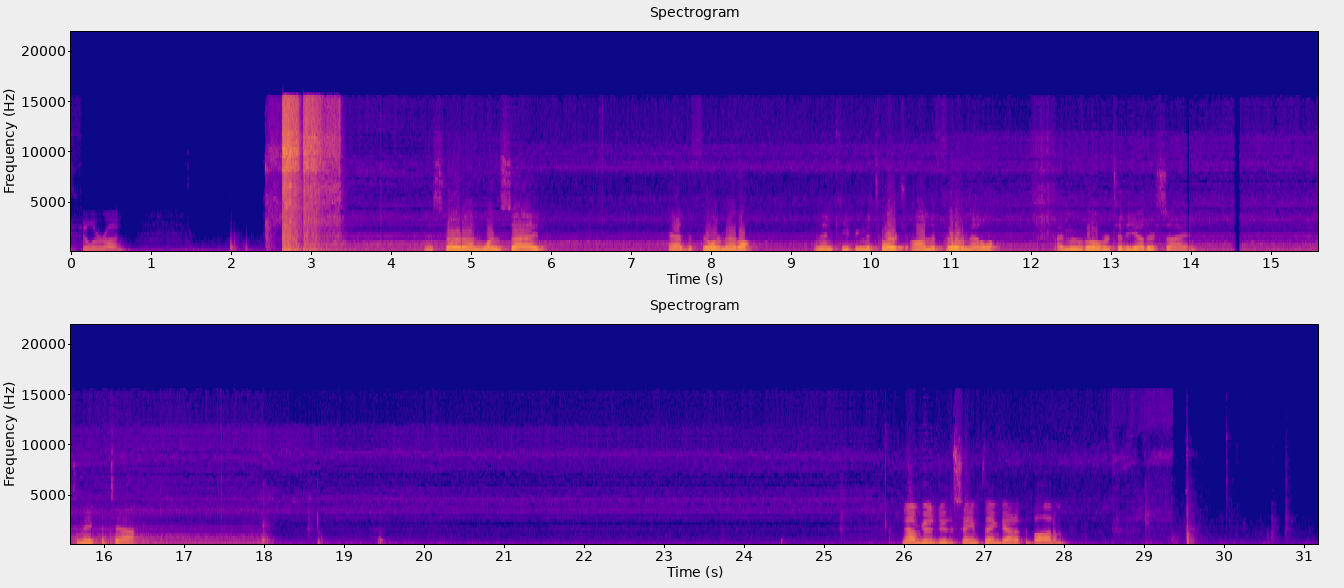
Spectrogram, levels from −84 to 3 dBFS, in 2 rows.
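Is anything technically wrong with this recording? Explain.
Yes. Between 1.15 and 2.93 s, scattered short gaps: a few packets went missing and the receiver covered each by extending the preceding sound, leaving brief ticks or smears, the longest around 70 ms.

From 3.85 to 4.46 s, a jitter buffer slow-down: the receiver repeated tiny slices to rebuild its reserve, adding 44 ms, so the audio drags at 94% speed with unchanged pitch.

From 6.40 to 8.64 s, a jitter buffer speed-up: the receiver trimmed short slices to shed excess delay, about a tenth of a second in total, so the audio runs hurried at 105% speed with unchanged pitch.

Two short stalls from a late packet, at 13.93 to 14.01 s and 14.52 to 14.64 s: the buffer ran dry and the last sound was held for 50 ms and then 90 ms, giving a brief held buzz or dip before playback resumes with nothing lost.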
